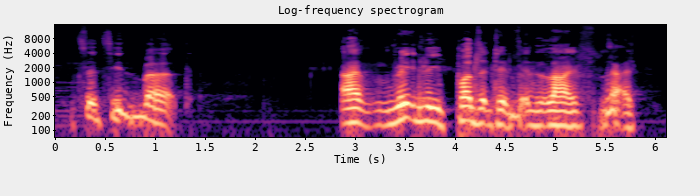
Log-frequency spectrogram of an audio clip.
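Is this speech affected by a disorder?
Yes: spastic paraplegia with essential tremor.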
